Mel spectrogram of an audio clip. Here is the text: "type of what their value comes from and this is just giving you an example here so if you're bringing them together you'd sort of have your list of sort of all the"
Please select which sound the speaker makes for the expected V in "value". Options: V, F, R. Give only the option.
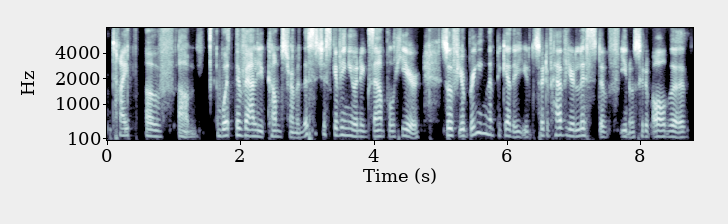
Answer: V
